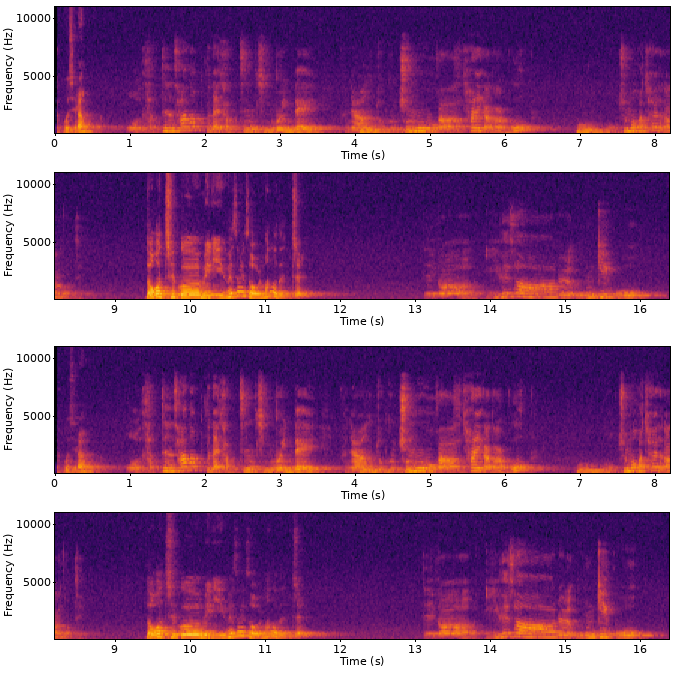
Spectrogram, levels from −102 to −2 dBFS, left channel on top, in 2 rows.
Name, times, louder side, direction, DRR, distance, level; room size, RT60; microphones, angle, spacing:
voice 1, 0.1-0.4 4.0-4.4 6.9-7.3 9.4-11.5, left 2 dB, 60° left, 8 dB, 0.6 m, -24 dB
voice 2, 0.9-3.5 3.8-6.4 7.3-8.5 13.1-15.9, right 2 dB, 30° right, 5 dB, 0.7 m, -33 dB
7.9 x 5.2 x 2.4 m, 1.1 s
head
